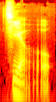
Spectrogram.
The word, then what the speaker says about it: 久: And then this U in pinyin is pronounced like the O in toe. Just like O. So you have G-O. Jiu.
